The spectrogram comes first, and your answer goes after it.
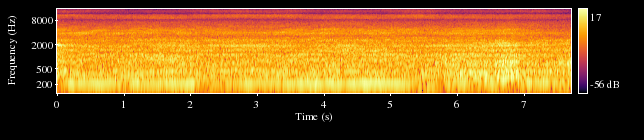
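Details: Vintage Hoover Junior 1334 vacuum cleaner after full restoration, running in a room: smooth, even motor hum and steady whine, no rattles or grinding; motor and bearings sound healthy.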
